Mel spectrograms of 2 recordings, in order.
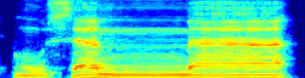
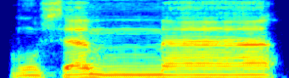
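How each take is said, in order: First: The final vowel is held for two counts. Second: The final vowel is held for two counts.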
